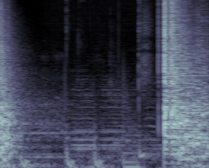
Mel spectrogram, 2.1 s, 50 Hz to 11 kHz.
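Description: Two shots from a 1911 pistol, about a second and a half apart, each ringing out in the reverberant indoor range. Background music plays underneath.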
